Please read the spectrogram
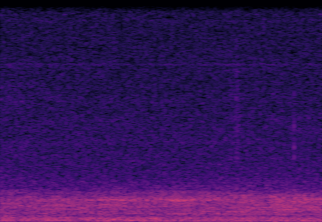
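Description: Steady low background noise with no distinct sounds: room tone.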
